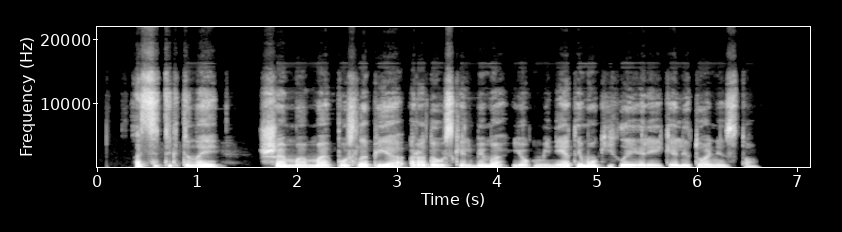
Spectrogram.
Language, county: Lithuanian, Kaunas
